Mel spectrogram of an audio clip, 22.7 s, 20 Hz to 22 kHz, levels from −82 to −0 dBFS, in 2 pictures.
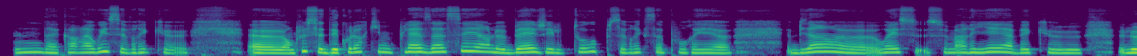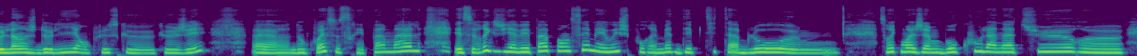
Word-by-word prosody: Mmh. 230 +2 0
D'accord, 215 +1 -2
ah 220 0 +2
oui, 260 +5 +2
c'est 250 -5 -4
vrai 205 +1 -3
que, 210 -3 -7 0.7
heu, 195 -1 +4
en 185 - +2
plus, 295 +10 +1
c'est 230 -8 +1
des 205 0 +5
couleurs 235 +4 0
qui 250 - -5
me 235 -2 -1
plaisent 250 +1 +2
assez, 275 +4 +2
hein, 265 -2 +2
le 220 -4 +2
beige 225 +3 +3
et 215 - +2
le 195 -2 -5
taupe. 250 +6 -4
C'est 210 - -4
vrai 210 +2 -3
que - - -21
ça - - -5
pourrait, 200 -2 -2
heu, - - -12 0.6
bien, 225 -2 +1
heu, - - -2
ouais, 225 +1 +1
se 230 - -8
se 215 - -8
marier 220 +3 +1
avec, 205 -2 -2
heu, 195 -1 0 0.4
le 205 +1 +5
linge 215 -1 +3
de 210 +2 +2
lit 220 +4 +1
en 205 -2 -3
plus 210 +1 -5
que 185 -3 -3
que 200 -1 -2
j'ai. 225 - -1 0.5
Heu, 200 -1 +1
donc 195 0 -2
ouais, 275 - +3
ce 295 -6 -5
serait 205 -3 -7
pas 240 +7 -2
mal 285 +5 +2 0.4
et 220 - +5
c'est 220 +1 -2
vrai 305 +10 +3
que 300 - -5
j'y 270 -1 0
avais 250 -1 +3
pas 300 +6 +2
pensé, 305 +4 -1
mais 285 -6 +2
oui, 265 +3 +2
je 310 +1 -7
pourrais 225 -4 -3
mettre 225 +2 0
des 225 +1 0
petits 230 +4 -14
tableaux, 230 +3 +3
hem, 195 0 -3 0.4
c'est - - -4
vrai 250 - +3
que - - -4
moi, 255 0 +4
j'aime 225 -1 +1
beaucoup 235 +6 0
la 260 -2 +3
nature, 260 +2 0
heu 210 -2 +2
220 Hz, 210 wpm, -22 LUFS, 205-250 Hz, 0.7 s, des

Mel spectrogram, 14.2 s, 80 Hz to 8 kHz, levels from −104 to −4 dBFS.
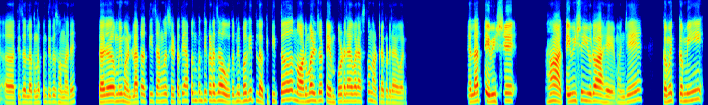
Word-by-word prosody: अ, 155 -1 -1
तिचं 170 +1 -4
लग्नपण 165 +2 -6
तिथेच 175 0 -8
होणार 150 -3 -6
आहे. 170 +2 -4 0.5
तर 190 +3 +5
मी 200 +1 -2
म्हटलं, 170 -5 -3
की - - -1
"आता 195 +3 +1
ती 200 - -7
चांगली 195 +1 -3
सेट 190 -1 -6
होती, 195 +2 -4
आपण 210 +1 -3
पण 220 - -7
तिकडे 215 -2 0
जाऊ." 210 -4 +2
तर - - -4
मी 205 +2 -6
बघितलं 220 -1 0
की, 175 - -16
तिथं 225 +6 0
नॉर्मल 195 +3 +4
जो 225 - +2
टेम्पो-ड्रायव्हर 195 +2 +1
असतो 195 +3 -4
ना, 205 -3 -4
ट्रक-ड्रायव्हर 160 -4 -4 1.3
त्याला 185 +4 +4
2300 200 +3 +4 0.7
हां, 205 0 +6
€2300 205 +1 +1
आहे, 170 -5 +4
म्हणजे 165 +5 -4 0.6
कमीत-कमी 205 +5 0
195 Hz, 155 wpm, -25 LUFS, 175-210 Hz, 1.3 s, हां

